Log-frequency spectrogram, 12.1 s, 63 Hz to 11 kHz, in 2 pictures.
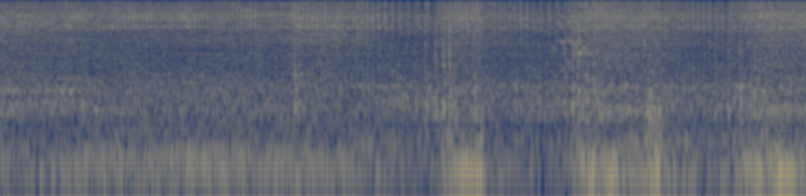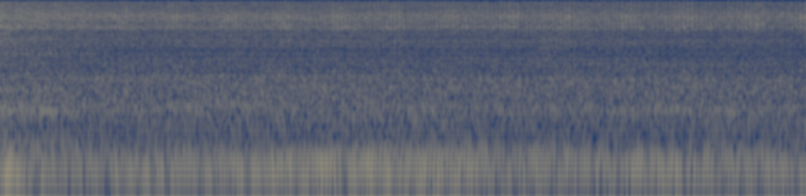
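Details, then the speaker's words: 1993 Ford Ranger back from Burning Man: low idle mostly steady but surges and dips intermittently; stumble also while driving, relay or its plug suspected (possibly aftermarket relay), cause not confirmed. "Does it do it when you're driving? >> It'll It'll stumble like intermittently."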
